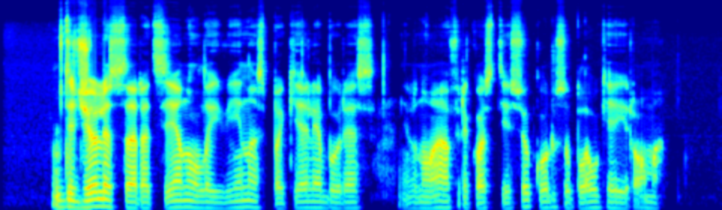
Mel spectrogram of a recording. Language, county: Lithuanian, Alytus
